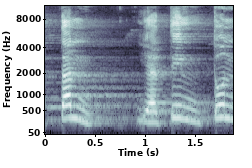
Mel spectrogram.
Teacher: तो जब आप नून पढ़ते हैं या तनवीन का तन या तिन तन पढ़ते हैं तो आपकी जो जुबान का कोना है ना वो ऊपर जाके लगता है दांतों के पीछे ऊपर वाले हिस्से में जाके लगता है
